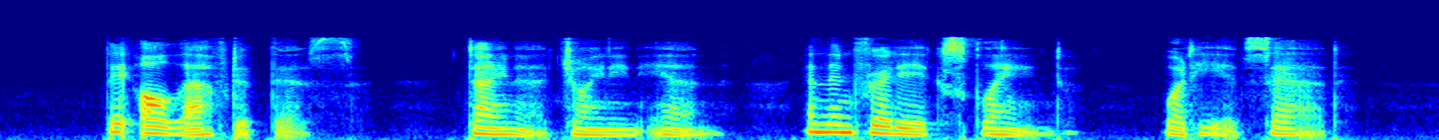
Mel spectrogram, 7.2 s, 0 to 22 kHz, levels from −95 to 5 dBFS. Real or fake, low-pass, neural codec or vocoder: real; 7.2 kHz; none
